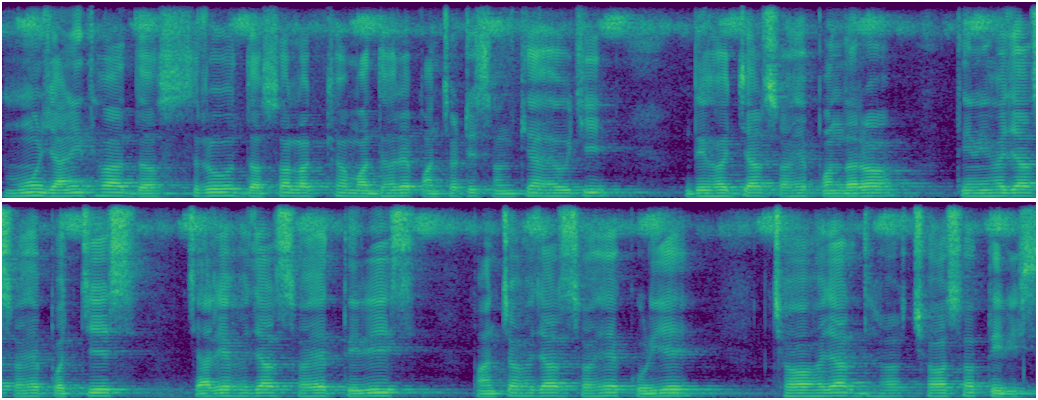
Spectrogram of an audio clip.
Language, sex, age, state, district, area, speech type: Odia, male, 60+, Odisha, Boudh, rural, spontaneous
